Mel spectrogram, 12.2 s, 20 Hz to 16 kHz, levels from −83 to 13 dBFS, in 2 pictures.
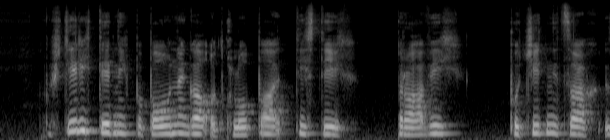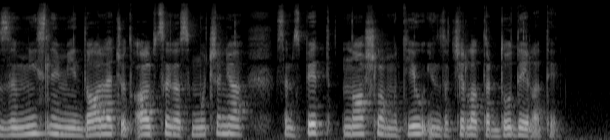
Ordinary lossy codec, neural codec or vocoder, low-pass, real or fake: none; vocoder, 44.1 kHz, 128 mel bands every 256 samples, BigVGAN v2; 14.4 kHz; fake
